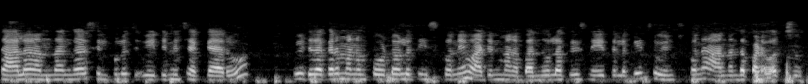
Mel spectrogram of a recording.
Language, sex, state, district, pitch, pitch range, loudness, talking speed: Telugu, female, Telangana, Nalgonda, 225 Hz, 215-235 Hz, -18 LUFS, 135 wpm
